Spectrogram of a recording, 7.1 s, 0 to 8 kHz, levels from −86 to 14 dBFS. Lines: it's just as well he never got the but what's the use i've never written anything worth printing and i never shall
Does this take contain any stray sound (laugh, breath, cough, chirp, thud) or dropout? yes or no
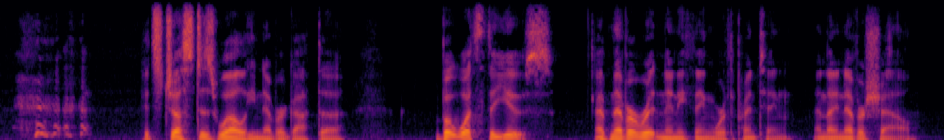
yes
